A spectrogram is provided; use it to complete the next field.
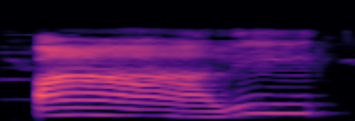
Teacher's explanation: É oxítona, forte está na última, terminou em O.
